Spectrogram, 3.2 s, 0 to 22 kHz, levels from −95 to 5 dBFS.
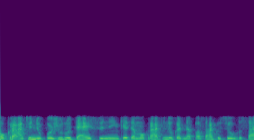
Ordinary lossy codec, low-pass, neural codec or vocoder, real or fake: Opus, 24 kbps; 3.6 kHz; none; real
